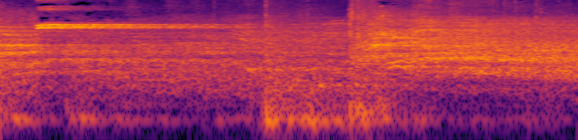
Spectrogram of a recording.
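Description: A referee's whistle blows one short blast near the start, then about a second and a half later a futsal ball is kicked with a thump and a sharper second impact follows as the shot reaches the goal. Voices echo around the sports hall throughout and grow louder after the shot.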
